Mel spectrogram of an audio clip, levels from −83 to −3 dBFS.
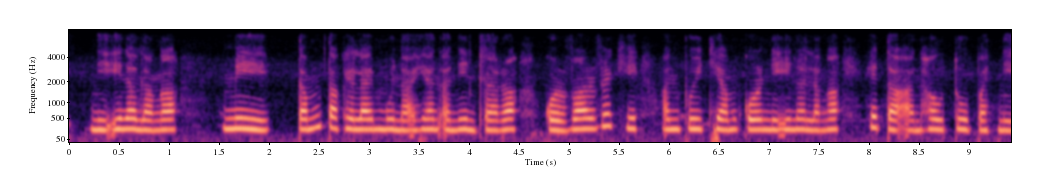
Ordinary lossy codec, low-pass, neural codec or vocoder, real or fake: Opus, 16 kbps; 7.2 kHz; none; real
